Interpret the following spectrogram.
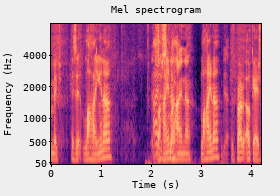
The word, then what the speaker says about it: Lahaina: Lahaina. Lahaina? Yeah. Okay, I just want to make sure I'm pronouncing it correctly.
